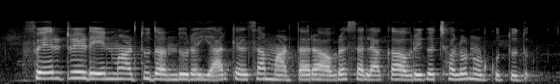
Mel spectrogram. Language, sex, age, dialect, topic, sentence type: Kannada, female, 18-24, Northeastern, banking, statement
